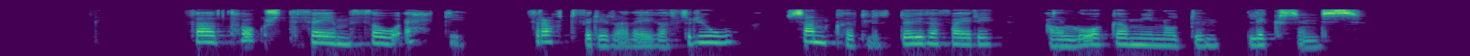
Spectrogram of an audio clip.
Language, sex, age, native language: Icelandic, female, 30-39, Icelandic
